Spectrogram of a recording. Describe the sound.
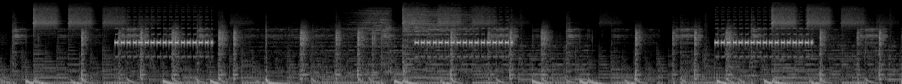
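An unanswered telephone rings in three evenly spaced bursts, each about a second long, bright and steady, over a continuous busy background with no pickup.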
